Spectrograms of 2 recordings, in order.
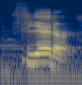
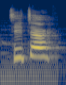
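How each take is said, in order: First: The word begins with a th sound. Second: The word begins with a plain t sound. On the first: The speaker calls it right. "It's theater" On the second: The speaker calls it wrong. "It's not Titer"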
